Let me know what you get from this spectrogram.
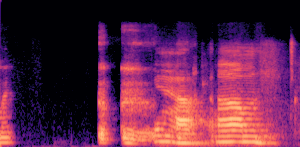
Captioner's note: clears throat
